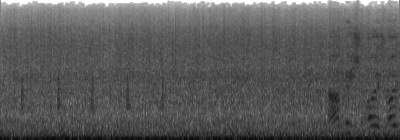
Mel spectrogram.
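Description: Steady low drone of a truck's engine and tyres on a rain-wet motorway, heard from inside the cab, with a constant hiss of spray and rain over it.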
